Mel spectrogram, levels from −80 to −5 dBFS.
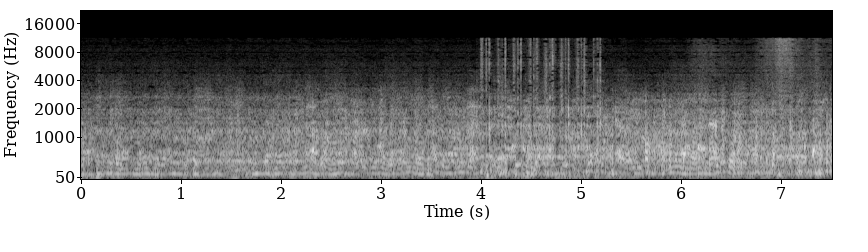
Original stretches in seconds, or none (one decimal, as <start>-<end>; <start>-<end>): none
